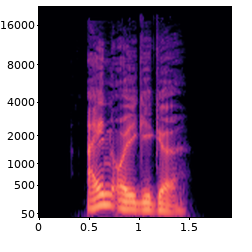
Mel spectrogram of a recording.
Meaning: inflection of einäugig: 1. strong/mixed nominative/accusative feminine singular 2. strong nominative/accusative plural 3. weak nominative all-gender singular
- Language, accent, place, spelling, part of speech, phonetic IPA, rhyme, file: German, Germany, Berlin, einäugige, adjective, [ˈaɪ̯nˌʔɔɪ̯ɡɪɡə], -aɪ̯nʔɔɪ̯ɡɪɡə, De-einäugige.ogg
